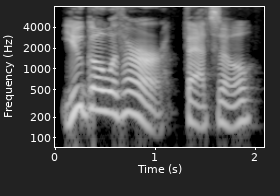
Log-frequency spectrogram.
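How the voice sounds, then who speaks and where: Woman voicing a slow, cold male outlaw boss. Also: medium pitch, expressive, a bit bright, dry recording, clean studio sound. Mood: commanding. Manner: curt, menacing, commanding. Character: tall, cold, commanding male outlaw gang leader. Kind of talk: audiobook character voice.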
